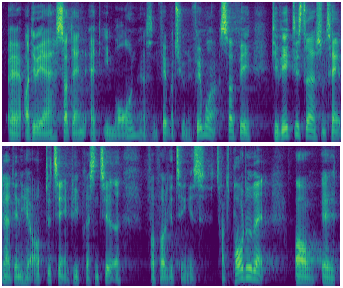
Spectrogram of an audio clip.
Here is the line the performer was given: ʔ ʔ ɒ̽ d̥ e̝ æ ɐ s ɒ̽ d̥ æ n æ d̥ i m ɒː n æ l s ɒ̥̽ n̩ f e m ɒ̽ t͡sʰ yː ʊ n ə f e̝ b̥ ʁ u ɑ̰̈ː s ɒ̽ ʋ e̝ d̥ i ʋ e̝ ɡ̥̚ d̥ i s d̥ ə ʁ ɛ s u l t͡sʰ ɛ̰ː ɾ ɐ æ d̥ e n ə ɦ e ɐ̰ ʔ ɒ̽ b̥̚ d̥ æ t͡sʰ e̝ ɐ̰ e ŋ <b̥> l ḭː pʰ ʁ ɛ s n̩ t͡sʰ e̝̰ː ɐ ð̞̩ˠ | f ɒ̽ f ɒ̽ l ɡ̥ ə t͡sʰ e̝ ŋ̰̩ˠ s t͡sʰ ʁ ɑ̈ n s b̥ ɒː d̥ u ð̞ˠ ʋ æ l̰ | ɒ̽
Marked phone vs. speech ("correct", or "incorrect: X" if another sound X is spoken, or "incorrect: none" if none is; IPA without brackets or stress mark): correct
